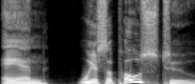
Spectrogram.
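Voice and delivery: supposed drawn out slow with wide pitch.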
